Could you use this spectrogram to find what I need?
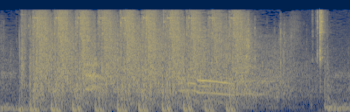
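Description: Gunshots rattle in a rapid burst.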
